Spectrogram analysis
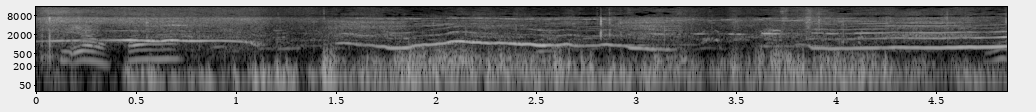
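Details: First meeting of Greenland Dog puppies with puppies besides Siumut, 5/6/17: a long, sustained whine wavers up and down steadily over several seconds after a few short yips, over dense low rumbling noise.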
